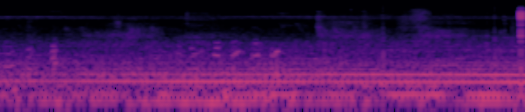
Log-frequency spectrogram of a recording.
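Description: Hens cluck softly and intermittently in a chicken run over a steady low hum, with faint scattered calls in the background of a barn-like space.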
